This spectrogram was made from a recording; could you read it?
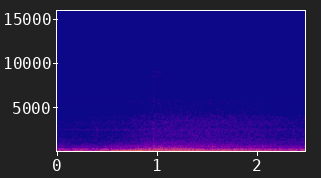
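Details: Car, about eight years old, after fixing a misfire by replacing the cylinder 5 coil plus two more coils, a full set of spark plugs and cleaning the throttle body: smooth, low, even idle with a small early rise, no skips.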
